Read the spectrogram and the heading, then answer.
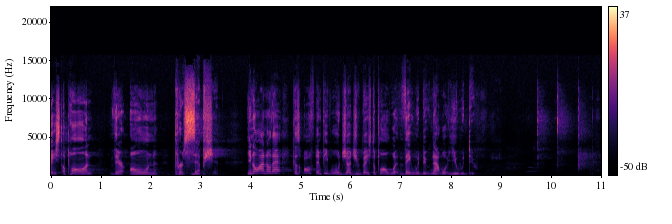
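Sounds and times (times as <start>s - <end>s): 
speech: 0.0s - 8.6s
faint half-hearted audience clapping: 9.6s - 10.9s.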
